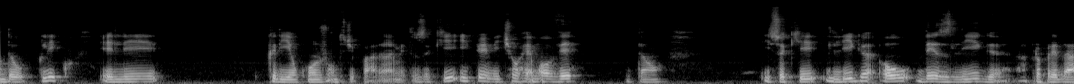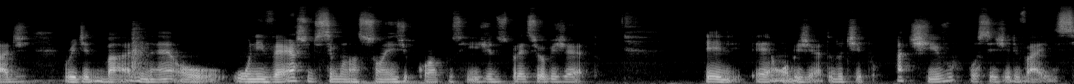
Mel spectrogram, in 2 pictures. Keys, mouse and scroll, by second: 4.6 click, 6.1 click, 7.0 click, 7.8 click, 8.3 click, 9.2 click, 17.8-18.4 drag, 19.1 click.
